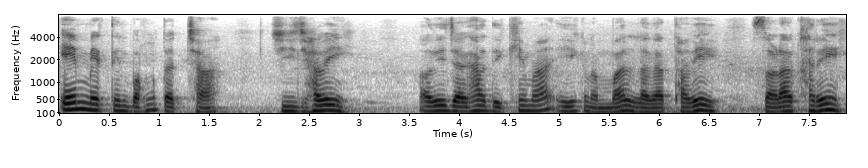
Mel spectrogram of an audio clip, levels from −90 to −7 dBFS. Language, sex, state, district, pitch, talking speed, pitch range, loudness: Chhattisgarhi, male, Chhattisgarh, Sukma, 145 Hz, 135 wpm, 130-160 Hz, -17 LUFS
